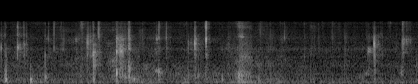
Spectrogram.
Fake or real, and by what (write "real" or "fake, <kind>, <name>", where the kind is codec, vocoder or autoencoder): fake, codec, ZipCodec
